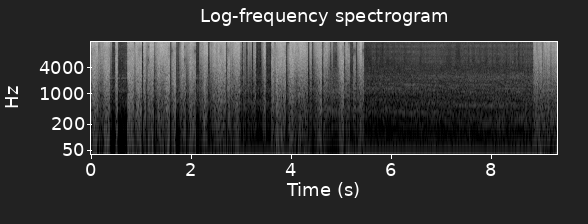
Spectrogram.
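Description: Loud crackling static from radio or electrical interference, in rapid irregular bursts. About five and a half seconds in it drops to a quieter steady hiss with a low hum, and the loud crackling comes back near the end.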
